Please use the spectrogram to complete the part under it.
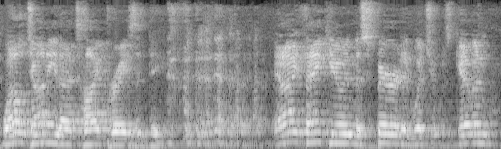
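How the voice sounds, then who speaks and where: A man's voice: on the high side, unhurried, natural voice. A man playing a pompous, boastful veteran newspaper sports columnist in a comic radio play. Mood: grandiose. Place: small theatre, live performance. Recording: roomy, distant stage recording with noise.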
